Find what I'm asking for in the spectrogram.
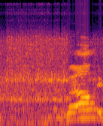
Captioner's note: fast idle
